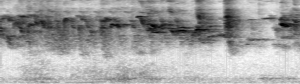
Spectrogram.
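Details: Portuguese harlequin canary at nesting time: short burst of continuous high, rolling warble and chatter with a few thin whistled notes.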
